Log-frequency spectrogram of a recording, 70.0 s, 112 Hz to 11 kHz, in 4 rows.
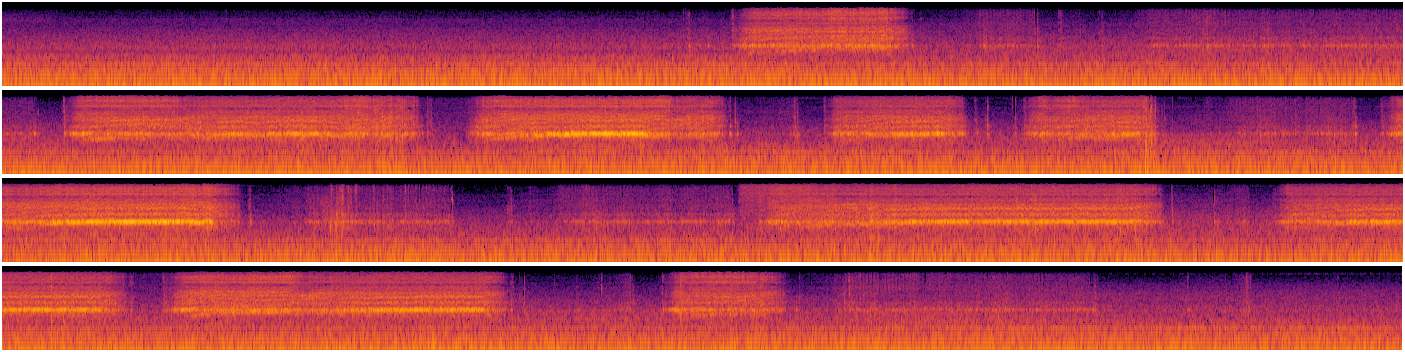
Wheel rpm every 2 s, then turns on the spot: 0, 0, 0, 0, 30, 60, 10, 10, 20, 80, 110, 60, 110, 30, 70, 70, 20, 50, 100, 10, 10, 10, 70, 110, 90, 40, 100, 70, 110, 50, 40, 20, 20, 0, 0.
14-18 26-28 32-34 38-40 42-44 62-66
